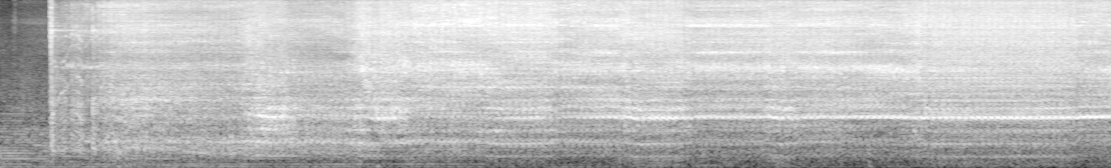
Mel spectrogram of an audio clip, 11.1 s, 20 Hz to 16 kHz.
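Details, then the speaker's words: Peugeot 308 arrived on a tow truck, engine started and clutch pedal pressed: a steady high whine settles in over the idle and persists; clutch release bearing noise, a chronic Peugeot/Citroën fault. "neném tá pisando no pedal de embreagem já tá fazendo muito ruído"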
